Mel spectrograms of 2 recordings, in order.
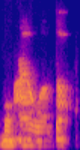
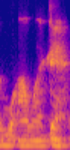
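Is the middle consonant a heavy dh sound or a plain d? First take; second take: heavy dh; plain d. First: The middle consonant is a heavy dh sound. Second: The middle consonant is a plain d sound. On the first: The speaker calls it right. "yang betul itu bacanya muawadah" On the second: The speaker calls it wrong. "bukan muawadah ya"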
